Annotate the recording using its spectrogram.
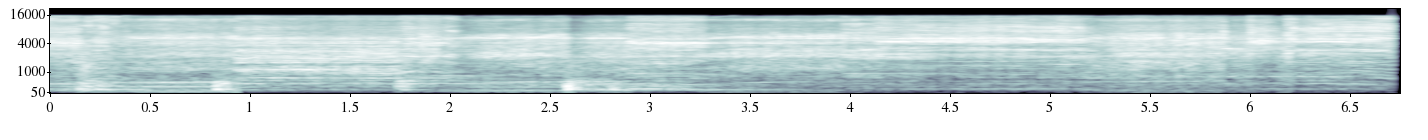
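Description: An angle grinder whines loudly, grinding against metal with a harsh hiss.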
